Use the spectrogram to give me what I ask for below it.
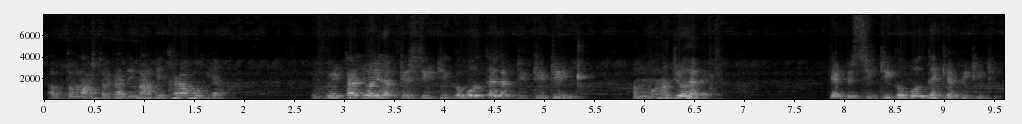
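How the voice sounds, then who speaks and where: A man, a chemistry teacher telling his class a joke in an animated way. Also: high-pitched, normal speed, long pauses, slight background noise. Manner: animated, addresses students as beta. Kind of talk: classroom storytelling, joking. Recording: echoey classroom from far off.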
